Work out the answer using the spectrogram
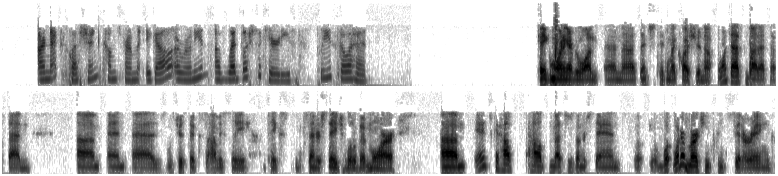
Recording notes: (NYSE:SHOP) Q3 2020 Earnings Conference Call.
